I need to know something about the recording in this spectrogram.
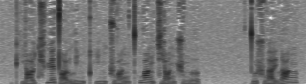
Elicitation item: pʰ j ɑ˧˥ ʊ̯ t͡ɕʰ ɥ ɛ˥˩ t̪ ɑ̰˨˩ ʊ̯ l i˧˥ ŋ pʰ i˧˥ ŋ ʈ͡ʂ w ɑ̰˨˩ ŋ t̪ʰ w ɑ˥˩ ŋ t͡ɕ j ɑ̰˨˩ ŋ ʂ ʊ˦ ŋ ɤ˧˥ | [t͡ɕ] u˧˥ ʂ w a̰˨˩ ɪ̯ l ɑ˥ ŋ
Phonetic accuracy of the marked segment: incorrect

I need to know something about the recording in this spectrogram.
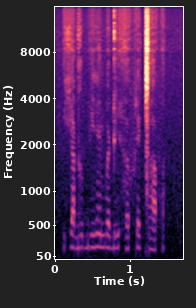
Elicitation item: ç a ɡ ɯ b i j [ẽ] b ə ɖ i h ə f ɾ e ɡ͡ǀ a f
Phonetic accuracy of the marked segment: correct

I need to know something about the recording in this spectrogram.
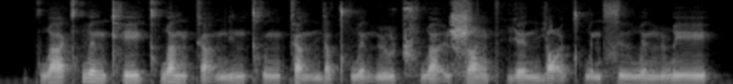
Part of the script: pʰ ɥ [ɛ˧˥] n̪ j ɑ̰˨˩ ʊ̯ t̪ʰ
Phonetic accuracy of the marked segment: correct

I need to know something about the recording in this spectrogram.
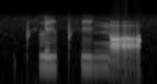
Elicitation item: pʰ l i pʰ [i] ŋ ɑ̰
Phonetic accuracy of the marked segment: correct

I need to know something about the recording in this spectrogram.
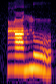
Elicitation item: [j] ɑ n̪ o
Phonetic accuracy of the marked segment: incorrect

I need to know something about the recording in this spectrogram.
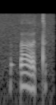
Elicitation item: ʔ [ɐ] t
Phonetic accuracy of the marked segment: correct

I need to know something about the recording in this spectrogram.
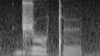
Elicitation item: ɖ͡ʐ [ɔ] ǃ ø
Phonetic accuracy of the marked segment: incorrect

